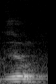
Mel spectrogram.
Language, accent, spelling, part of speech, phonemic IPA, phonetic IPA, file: Armenian, Eastern Armenian, ձու, noun, /d͡zu/, [d͡zu], Hy-ձու.ogg
- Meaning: 1. egg 2. ovum 3. testicle, ball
